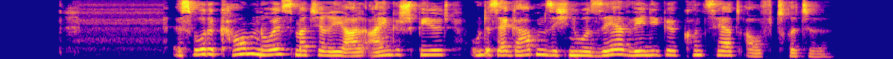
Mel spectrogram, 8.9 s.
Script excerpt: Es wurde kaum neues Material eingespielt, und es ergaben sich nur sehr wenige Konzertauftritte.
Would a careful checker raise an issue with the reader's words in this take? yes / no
no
